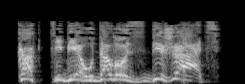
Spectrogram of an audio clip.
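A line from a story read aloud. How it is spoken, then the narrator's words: Growling. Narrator (Russian): зарычал даймё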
